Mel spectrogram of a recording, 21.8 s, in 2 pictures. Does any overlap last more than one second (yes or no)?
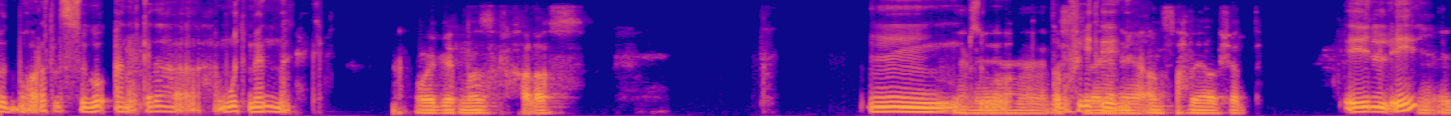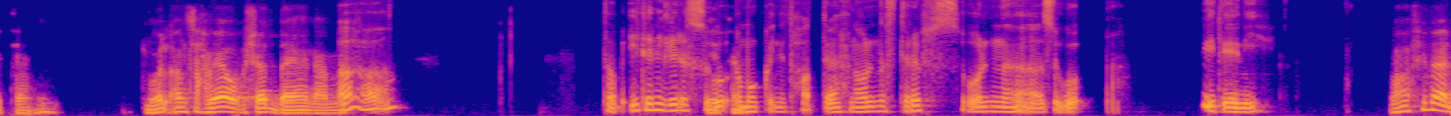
yes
